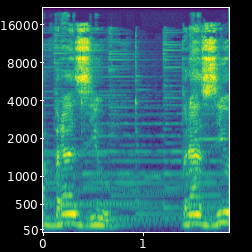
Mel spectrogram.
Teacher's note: Primeiro que o S, que inicialmente, né, a letra S tem esse som de S, né? Só que na palavra Brasil, ela vira um Z, ela fica vocalizada, né? Tem a vibração da garganta acompanhando esse S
